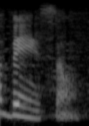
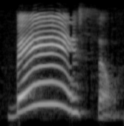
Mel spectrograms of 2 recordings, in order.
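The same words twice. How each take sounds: First: Said in the usual way. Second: "bênção" called out with long, high, loud "bên"; stress on BÊN. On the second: Shown as a demonstration. Teacher calls out to find the stronger syllable, "bênção" with held "bên". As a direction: stretch the "bên" of "bênção" like a call, then drop. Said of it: "eu demorei mais na bem".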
